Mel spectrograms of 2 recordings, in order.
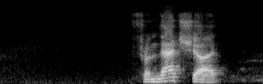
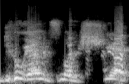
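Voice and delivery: laughing mock protest; 7 semitones higher, 3 dB louder than usual. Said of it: "They're like".

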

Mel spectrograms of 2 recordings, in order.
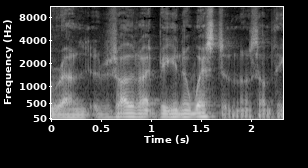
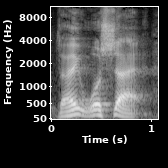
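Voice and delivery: higher, loud mock bafflement; loud uncomprehending query; 7 semitones higher, 13 dB louder, slower than usual. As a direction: blurt it out as a clueless listener. Dim listener in retold exchange.

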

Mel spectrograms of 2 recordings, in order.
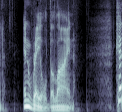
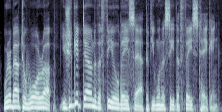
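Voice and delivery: raised-voice announcement; calling out; 5 semitones higher, 4 dB louder than usual. A narrator's reading. Mike summoning the group to the field, calling out. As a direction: open loud and high, then ease slightly. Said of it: "he called out".

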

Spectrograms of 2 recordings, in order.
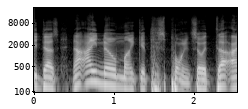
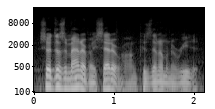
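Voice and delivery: ordinary talk, nothing marked

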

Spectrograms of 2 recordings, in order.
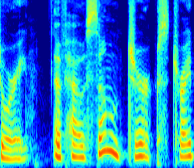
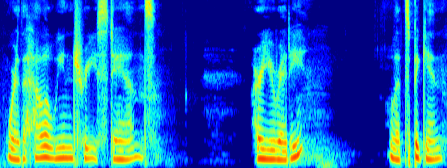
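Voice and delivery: spooky whisper; 2 semitones lower than usual. Acted. Spooky intro before the reading.

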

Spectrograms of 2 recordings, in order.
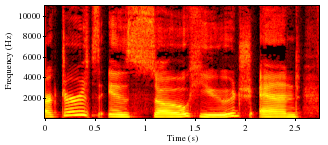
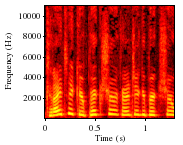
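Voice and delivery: much higher, soft squeaky fan plea; eager fan voice; 12 semitones higher, 4 dB quieter, much faster than usual. Retold or imitated. Fans at a con asking cosplayers, high eager squeak. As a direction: chirp it like an excited fan at a con. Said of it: "People are like".

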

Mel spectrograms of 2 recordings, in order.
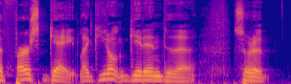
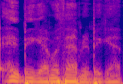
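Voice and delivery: a light, lower Cable Guy impression; lightly voiced cable guy greeting, pitched lower; 5 semitones lower, faster than usual. To his closest friend, a lightly voiced cable guy greeting. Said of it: "we do the cable guy".

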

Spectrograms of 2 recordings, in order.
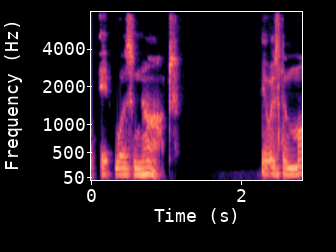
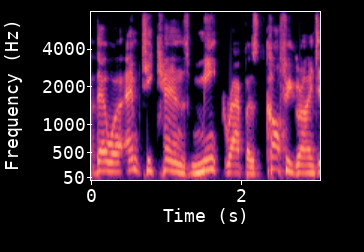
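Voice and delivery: usual speaking voice

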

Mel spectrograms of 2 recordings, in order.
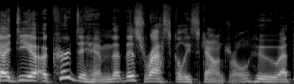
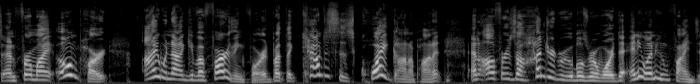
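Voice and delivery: a bright, chatty lackey making small talk, pitched higher; lively chatty lackey; 6 semitones higher than usual. A narrator's reading. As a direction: gossip sociably to the official. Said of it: "speaking in a lively tone by way of showing himself sociable".

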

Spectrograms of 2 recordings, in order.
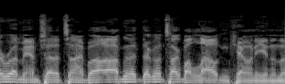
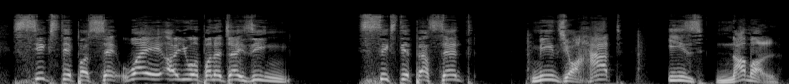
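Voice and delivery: put-on high, slow, emphatic African-accented doctor; mock African accent; 12 semitones higher, slower than usual. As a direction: play an incredulous cardiologist with a heavy African accent. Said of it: "do a very racist accent".

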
